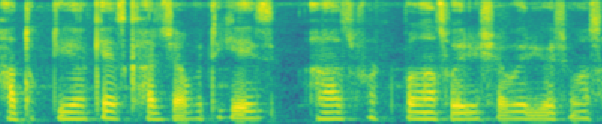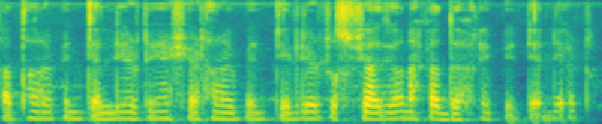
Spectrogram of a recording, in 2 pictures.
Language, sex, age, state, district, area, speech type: Kashmiri, male, 18-30, Jammu and Kashmir, Shopian, urban, spontaneous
